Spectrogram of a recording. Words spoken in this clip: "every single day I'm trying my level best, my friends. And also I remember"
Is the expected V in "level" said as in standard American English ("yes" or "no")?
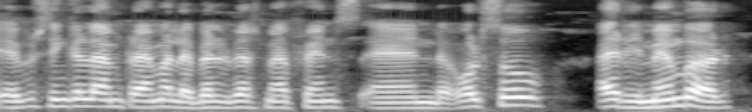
no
